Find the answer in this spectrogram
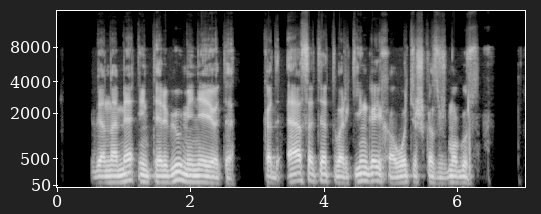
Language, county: Lithuanian, Panevėžys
